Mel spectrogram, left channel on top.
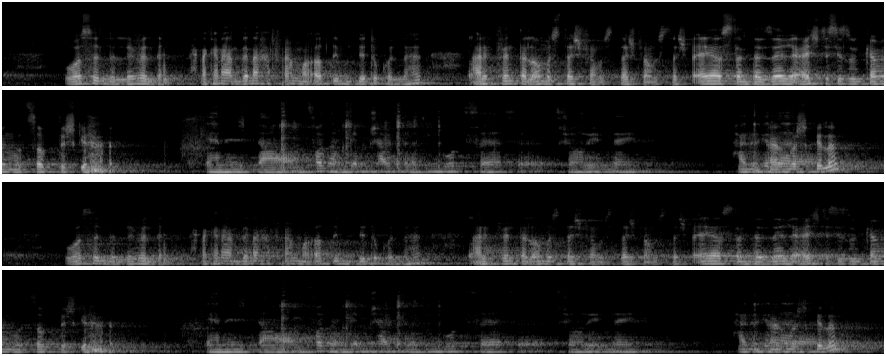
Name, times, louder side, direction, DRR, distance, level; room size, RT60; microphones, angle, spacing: voice 1, 0.6-9.9 10.6-10.9 16.2-17.2, left 5 dB, 75° left, 13 dB, 0.5 m, -31 dB
voice 2, 10.7-15.3 16.1-17.1, left 2 dB, 30° left, 7 dB, 0.7 m, -38 dB
20.0 x 7.1 x 6.3 m, 2.3 s
head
